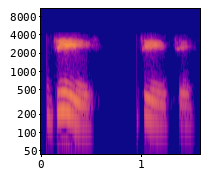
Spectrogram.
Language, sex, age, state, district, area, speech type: Sindhi, female, 45-60, Uttar Pradesh, Lucknow, rural, conversation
